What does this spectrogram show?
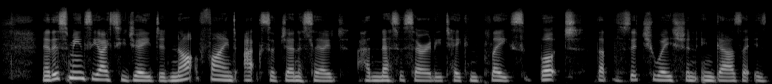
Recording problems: none

